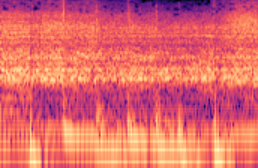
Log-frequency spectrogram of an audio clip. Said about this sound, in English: You need to lift a shout in this place today.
